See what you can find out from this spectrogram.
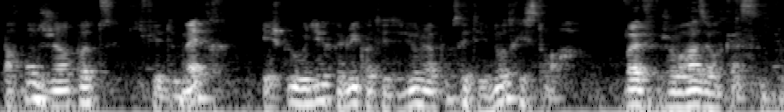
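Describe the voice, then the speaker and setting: A man with a very deep, low, dark, mellow voice that is somewhat breathy speaks at a very fast pace with lively intonation and big swings in loudness, amid audible room echo. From Belgium. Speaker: vlogger. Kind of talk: vlog narration. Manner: casual.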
